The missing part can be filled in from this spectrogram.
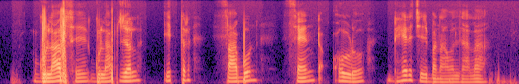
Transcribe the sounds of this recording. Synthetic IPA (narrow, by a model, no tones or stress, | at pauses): ɡʊlaːbseɡʊlaːbd͡ʒəl | it̪ɾ | saːbun | sẽɳʈɔʊɽo | ɖʱeɾt͡ʃid͡ʒbənaːwəld͡ʒaːla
